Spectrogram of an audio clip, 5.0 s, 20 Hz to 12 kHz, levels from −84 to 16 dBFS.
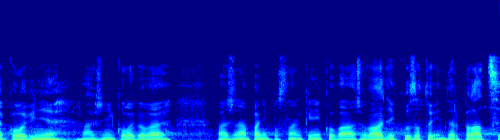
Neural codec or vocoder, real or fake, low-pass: none; real; 7.2 kHz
